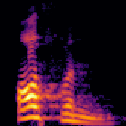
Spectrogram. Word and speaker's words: often: Often, T silent.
